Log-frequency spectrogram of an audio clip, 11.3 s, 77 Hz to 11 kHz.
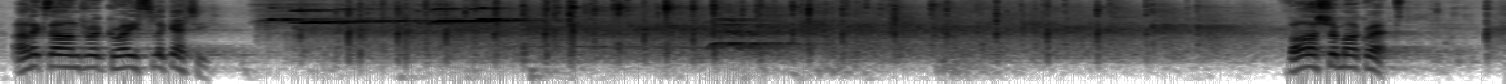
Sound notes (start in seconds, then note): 2.0 audience applauding; 11.1 audience applauding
